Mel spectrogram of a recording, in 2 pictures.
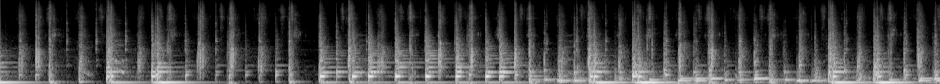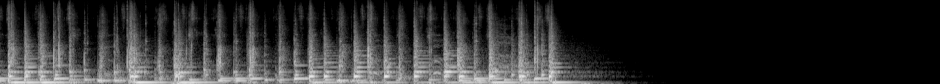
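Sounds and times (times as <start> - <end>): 
African drum dance instrumental music: 0.0 - 15.6.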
